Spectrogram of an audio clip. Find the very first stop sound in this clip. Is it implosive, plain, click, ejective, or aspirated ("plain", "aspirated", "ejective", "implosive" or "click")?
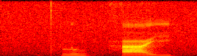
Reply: aspirated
